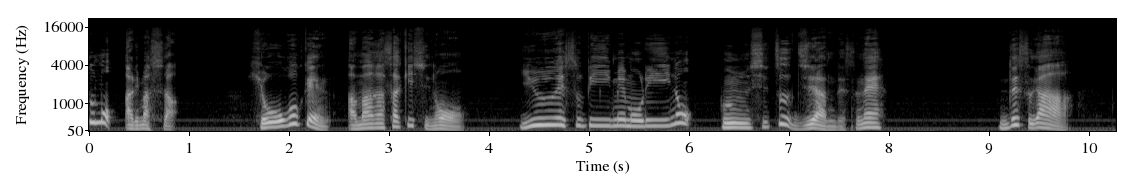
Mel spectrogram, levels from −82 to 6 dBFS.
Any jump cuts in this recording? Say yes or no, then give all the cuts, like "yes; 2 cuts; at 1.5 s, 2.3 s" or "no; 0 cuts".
yes; 1 cut; at 1.5 s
